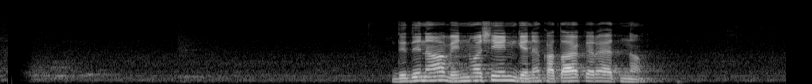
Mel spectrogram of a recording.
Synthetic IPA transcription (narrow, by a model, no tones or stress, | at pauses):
d̪ed̪enaːʋenʋaʂejenɡenəkat̪aːkəɾəæt̪nam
